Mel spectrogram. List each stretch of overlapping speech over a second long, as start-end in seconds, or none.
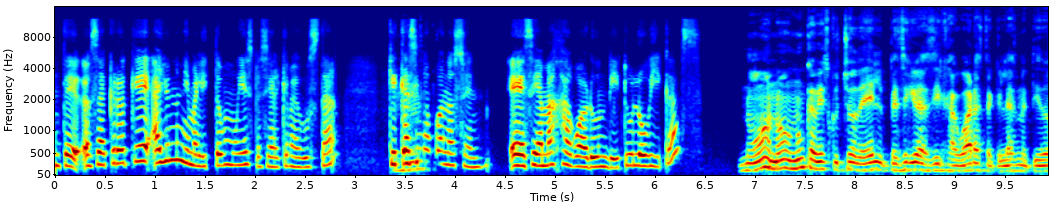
none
